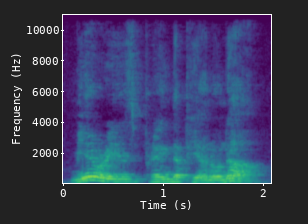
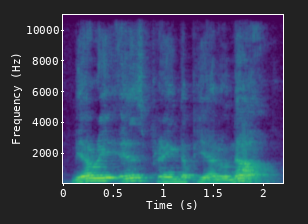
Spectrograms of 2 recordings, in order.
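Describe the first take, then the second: No difference in how they are said.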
